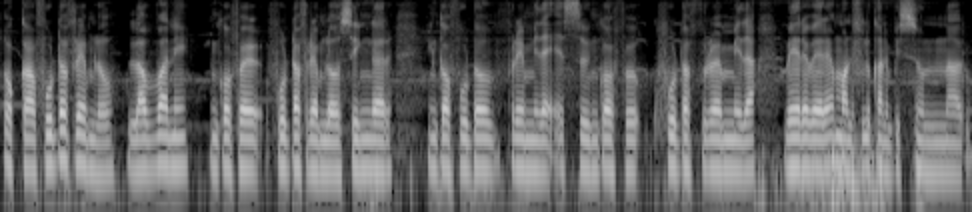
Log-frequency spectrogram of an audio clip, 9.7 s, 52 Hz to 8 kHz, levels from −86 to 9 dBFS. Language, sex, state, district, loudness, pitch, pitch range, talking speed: Telugu, male, Telangana, Mahabubabad, -19 LUFS, 145 Hz, 140-150 Hz, 150 wpm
